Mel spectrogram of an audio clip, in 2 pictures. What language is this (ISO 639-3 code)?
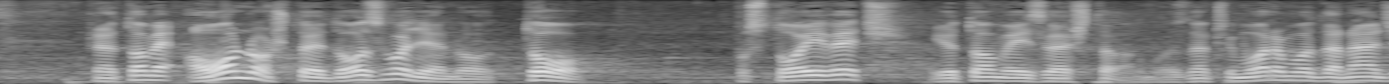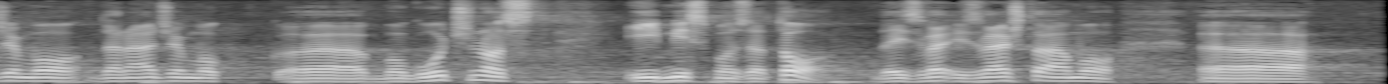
srp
